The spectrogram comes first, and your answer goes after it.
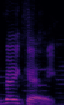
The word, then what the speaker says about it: vacay: Well, we say vacay.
